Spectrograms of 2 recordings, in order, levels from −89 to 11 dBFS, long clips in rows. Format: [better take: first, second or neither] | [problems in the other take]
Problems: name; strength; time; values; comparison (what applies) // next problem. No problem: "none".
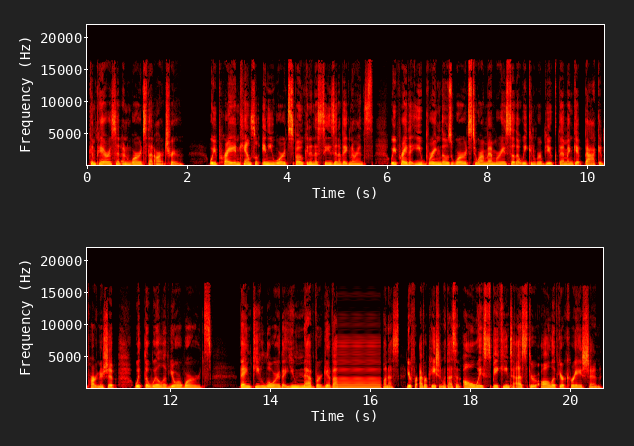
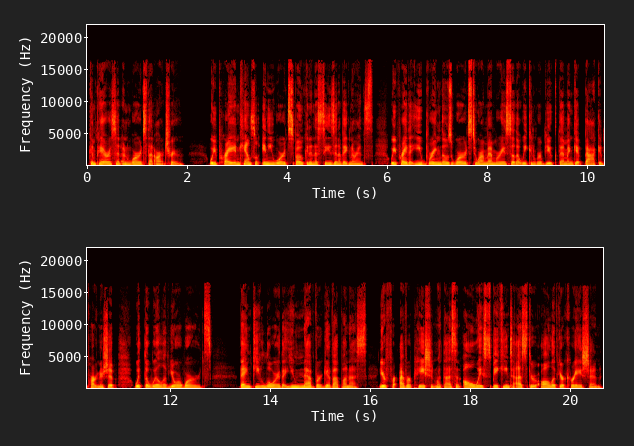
second | audio freezing; at 15 s for 1 s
